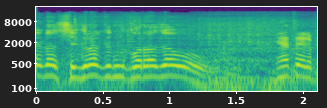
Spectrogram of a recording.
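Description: A man speaking Odia into a microphone, with a low hum of road traffic behind him, heard plainly in a short pause in his speech.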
